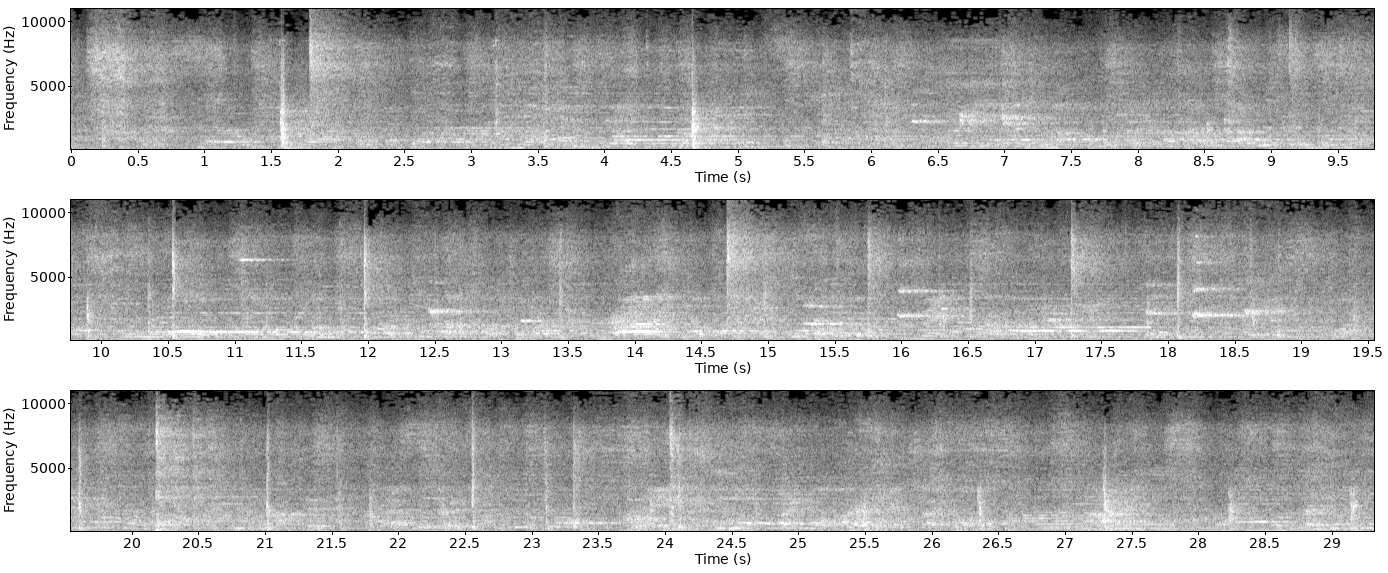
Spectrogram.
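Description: Background music and voices in a large, echoing room, with occasional sharp knocks.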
